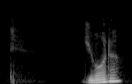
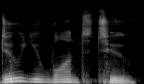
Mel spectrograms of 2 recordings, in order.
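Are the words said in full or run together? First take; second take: run together; in full. First: The words are run together into a reduced form. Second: Each word is said separately and in full. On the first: "when they mix words like"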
